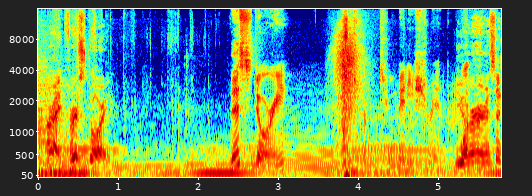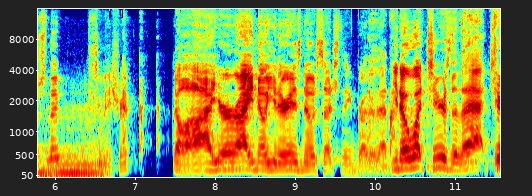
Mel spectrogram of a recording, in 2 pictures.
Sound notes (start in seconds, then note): 7.3 laughs quietly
